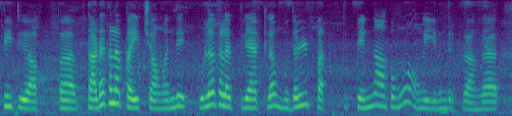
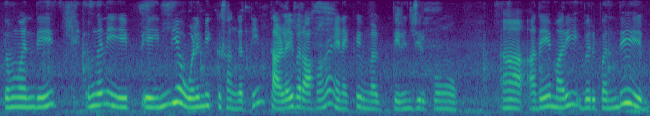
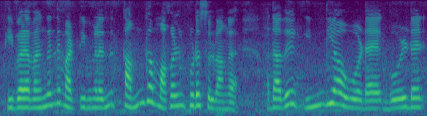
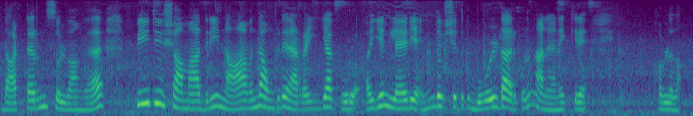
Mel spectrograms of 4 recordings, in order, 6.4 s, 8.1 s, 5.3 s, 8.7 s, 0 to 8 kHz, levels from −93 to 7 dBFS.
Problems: background sounds at intervals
